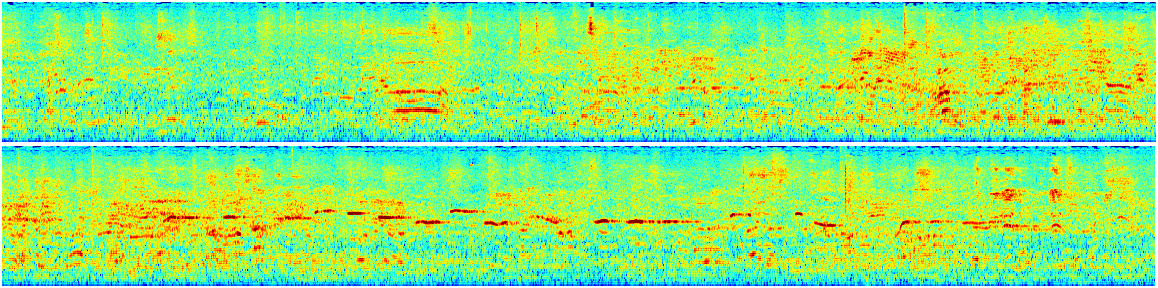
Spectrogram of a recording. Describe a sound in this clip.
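A crowd of men and women chatters loudly all around, in a space that echoes.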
